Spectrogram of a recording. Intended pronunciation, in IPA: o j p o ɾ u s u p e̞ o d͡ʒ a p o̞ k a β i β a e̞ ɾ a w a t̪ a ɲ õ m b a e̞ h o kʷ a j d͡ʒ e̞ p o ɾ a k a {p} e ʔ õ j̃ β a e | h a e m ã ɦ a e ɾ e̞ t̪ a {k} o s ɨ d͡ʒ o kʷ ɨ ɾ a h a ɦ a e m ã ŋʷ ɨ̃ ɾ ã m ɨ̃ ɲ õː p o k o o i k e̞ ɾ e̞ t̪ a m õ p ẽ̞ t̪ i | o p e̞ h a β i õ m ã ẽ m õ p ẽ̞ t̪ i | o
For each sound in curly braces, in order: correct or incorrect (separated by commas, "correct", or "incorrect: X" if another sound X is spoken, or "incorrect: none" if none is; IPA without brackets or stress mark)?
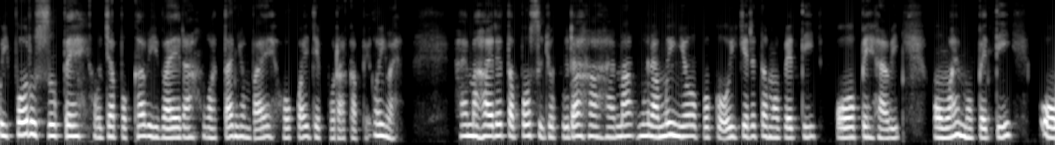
correct, incorrect: p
